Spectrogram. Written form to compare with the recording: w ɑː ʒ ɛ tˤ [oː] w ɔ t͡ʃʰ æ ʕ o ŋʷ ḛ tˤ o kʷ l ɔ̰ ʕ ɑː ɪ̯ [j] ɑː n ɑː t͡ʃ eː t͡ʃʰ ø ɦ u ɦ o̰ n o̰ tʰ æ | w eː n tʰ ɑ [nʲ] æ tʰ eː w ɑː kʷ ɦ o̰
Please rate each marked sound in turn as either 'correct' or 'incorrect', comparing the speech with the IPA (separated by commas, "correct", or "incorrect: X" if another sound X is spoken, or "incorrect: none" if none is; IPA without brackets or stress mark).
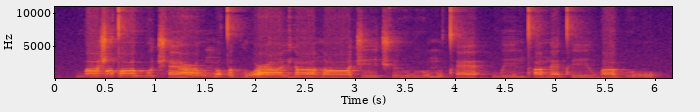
correct, correct, incorrect: n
